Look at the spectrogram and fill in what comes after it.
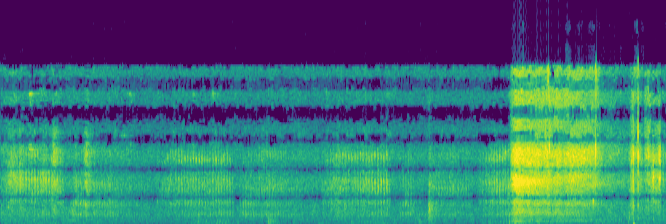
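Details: Henri, a domestic cat, snores while sleeping soundly: a soft, breathy, rasping texture that runs steadily through the clip, with a brief louder rustling burst near the end.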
